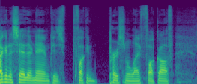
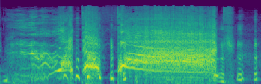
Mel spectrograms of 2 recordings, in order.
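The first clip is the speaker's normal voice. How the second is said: high, drawn-out furious scream; mad screaming child; 6 dB louder, much slower than usual. Retold or imitated. Furious five-year-old whose cherries vanished, screaming. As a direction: scream each word slowly, way up high. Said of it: "Like, so mad".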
